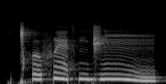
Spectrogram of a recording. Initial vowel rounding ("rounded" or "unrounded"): rounded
